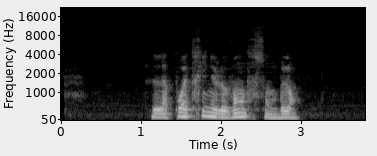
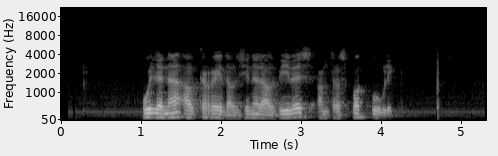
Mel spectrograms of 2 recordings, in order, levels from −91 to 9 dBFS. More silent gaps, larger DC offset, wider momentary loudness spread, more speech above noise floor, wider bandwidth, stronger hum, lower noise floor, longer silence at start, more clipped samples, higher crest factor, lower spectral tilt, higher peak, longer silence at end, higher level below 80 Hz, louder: neither; neither; second, 9 LU vs 14 LU; first, 48 dB vs 38 dB; about the same, 4.6 kHz vs 5 kHz; neither; first, -71 dBFS vs -67 dBFS; first, 1.15 s vs 1 s; neither; about the same, 18 dB vs 20 dB; about the same, -11 dB/octave vs -10 dB/octave; about the same, -10 dBFS vs -12 dBFS; first, 0.85 s vs 0.6 s; first, -56 dBFS vs -80 dBFS; first, -24 LUFS vs -30 LUFS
